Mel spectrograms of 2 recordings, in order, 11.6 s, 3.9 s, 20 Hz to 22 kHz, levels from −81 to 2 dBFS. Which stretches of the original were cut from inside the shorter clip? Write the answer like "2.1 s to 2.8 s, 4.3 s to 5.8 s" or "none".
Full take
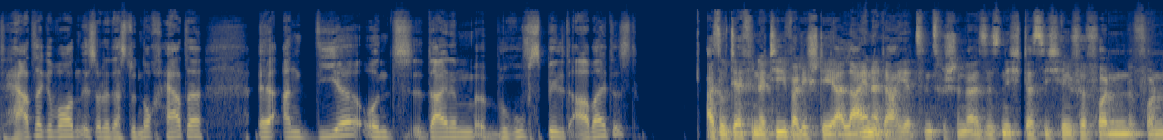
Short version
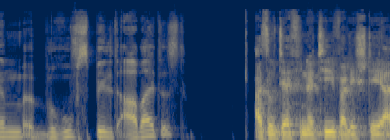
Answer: none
